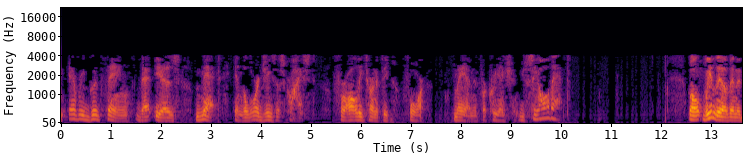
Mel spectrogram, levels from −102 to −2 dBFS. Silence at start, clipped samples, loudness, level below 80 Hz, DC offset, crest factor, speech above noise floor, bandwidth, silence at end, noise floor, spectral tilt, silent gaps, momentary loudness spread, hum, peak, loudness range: 0 s; under 0.1%; -34 LUFS; -80 dBFS; under 0.1%; 24 dB; 43 dB; 4.2 kHz; 0 s; -76 dBFS; -4.5 dB/octave; 10.97-11.04 s, 11.85-11.89 s; 21 LU; none; -12 dBFS; 10 LU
